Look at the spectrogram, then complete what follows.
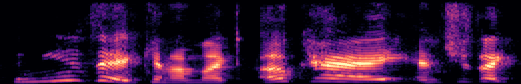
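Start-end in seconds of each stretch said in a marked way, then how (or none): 0.0-0.6 high, airy, matter-of-fact mother; dreamy mother voice. Retold or imitated. Imitating the mother's dreamy reply. 1.0-1.5 humouring okay. Retold or imitated. Humouring the mother.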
